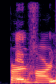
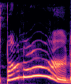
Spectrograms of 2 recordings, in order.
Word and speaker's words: Bernhard: Bernhard Goetz. No, I believe it's Bernard. I believe it's Bernard. – Call him Bernie. – I think the H is silent.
